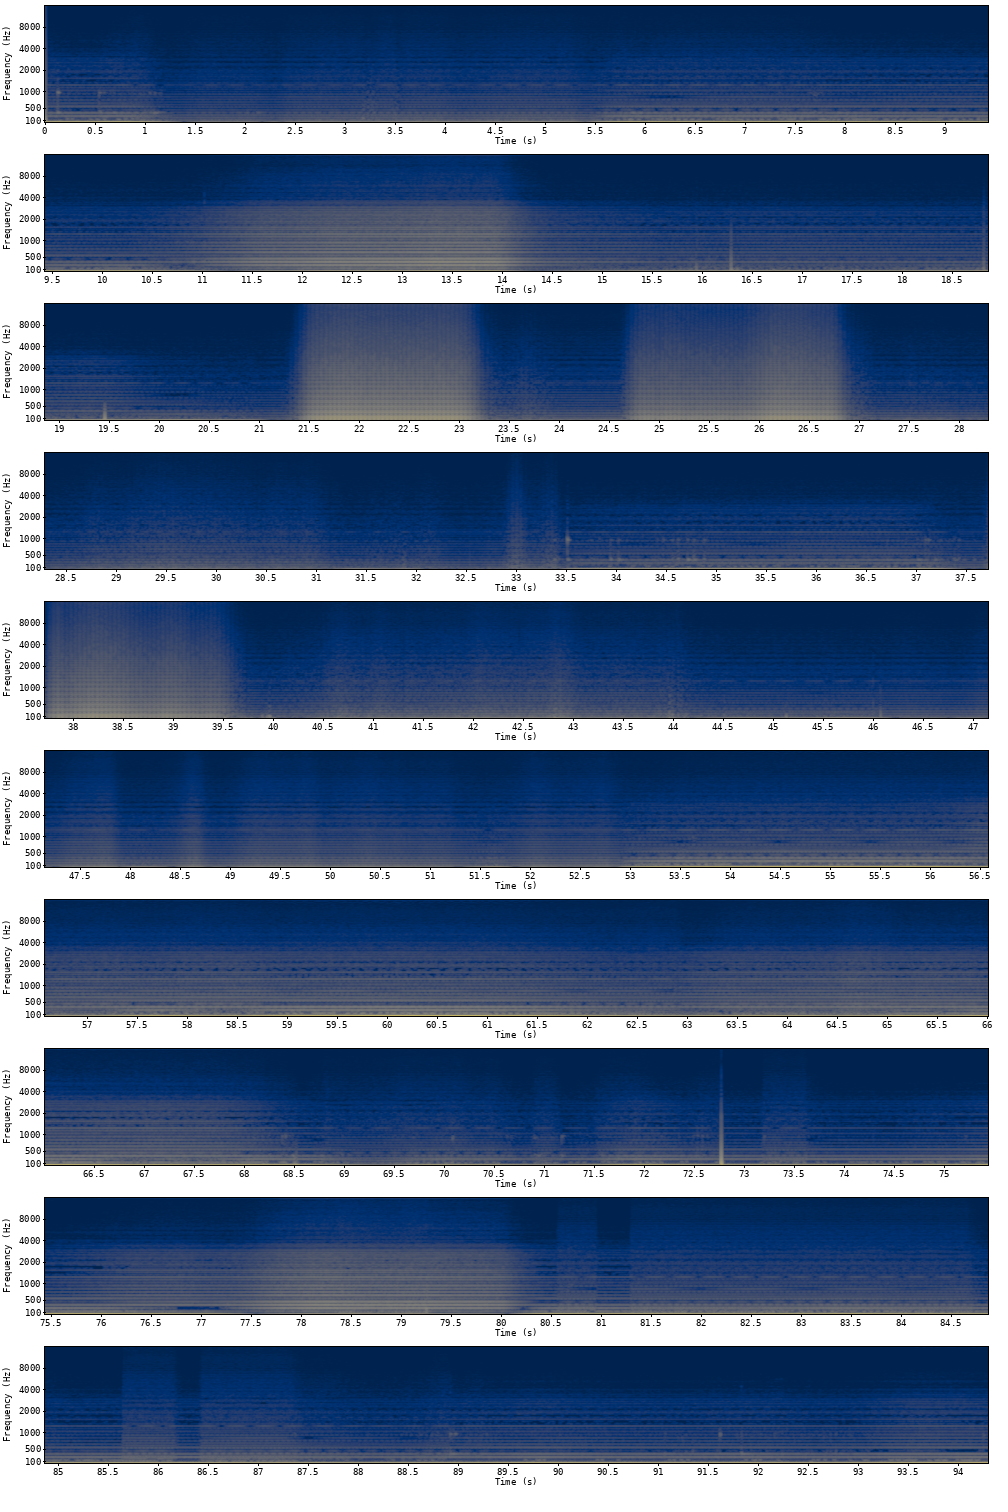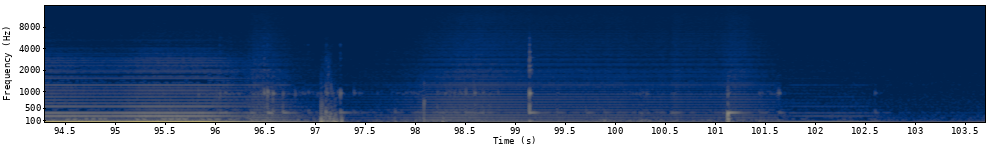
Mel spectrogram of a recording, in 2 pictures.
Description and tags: Live record of noise and hum from my computer. Recorded EMI radiation...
